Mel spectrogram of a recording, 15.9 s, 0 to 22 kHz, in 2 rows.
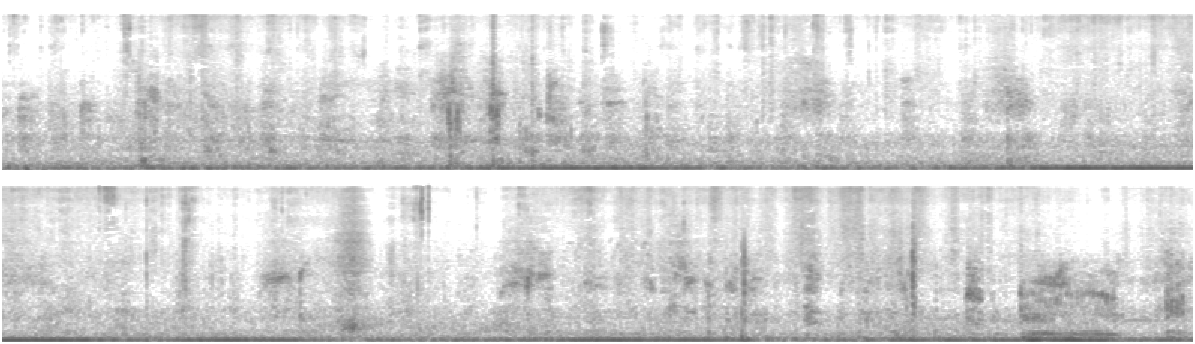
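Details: Keeshond Voodoo and Greyhound Tasha at play, pulling a tug ball between them on 3/21/2021; fast rhythmic panting about four breaths a second, scrabbling and thumps, faint background hum throughout.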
